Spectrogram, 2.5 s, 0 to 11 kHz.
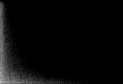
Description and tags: Recordings of different percussive sounds from abandoned small wave power plant. Tascam DR-100.
industrial, metal, hit, fx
